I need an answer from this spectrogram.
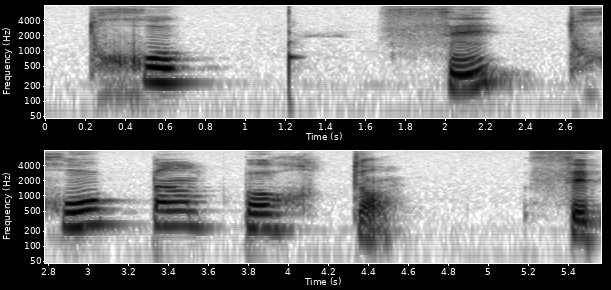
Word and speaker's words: trop important: C'est trop important. C'est trop important.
